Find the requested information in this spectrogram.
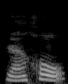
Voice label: Then, mandarin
